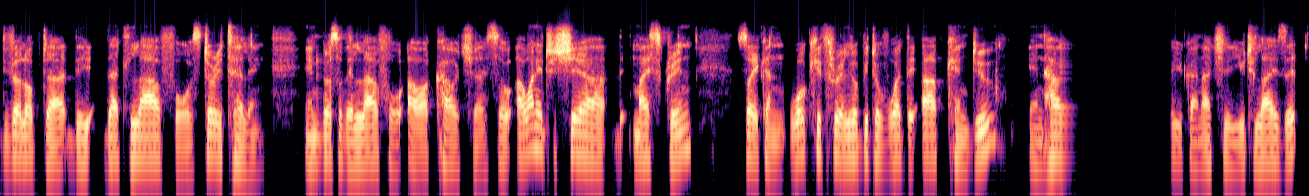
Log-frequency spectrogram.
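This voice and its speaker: A Ugandan-accented man at medium pitch, a fairly quick pace and big swings in loudness, in a dry, close sound with no echo. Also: quiet background. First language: Luganda. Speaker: animator and app founder. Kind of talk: online presentation with demo.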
